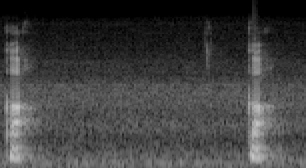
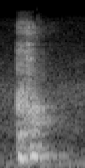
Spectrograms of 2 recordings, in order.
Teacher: So we are using less energy. The same consonant has another format, that is Mahaprana. You use more energy, more lung power. So it will come with the more lung power.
